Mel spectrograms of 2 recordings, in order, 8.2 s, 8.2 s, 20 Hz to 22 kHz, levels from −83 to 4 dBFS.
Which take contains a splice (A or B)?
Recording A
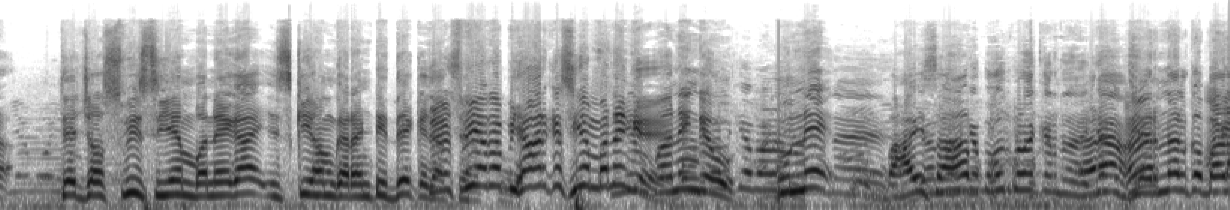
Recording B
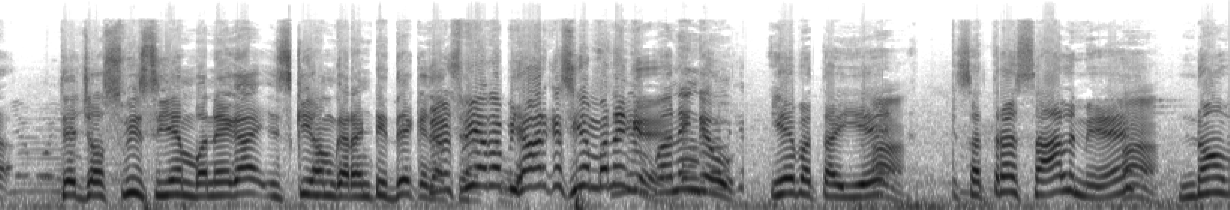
B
